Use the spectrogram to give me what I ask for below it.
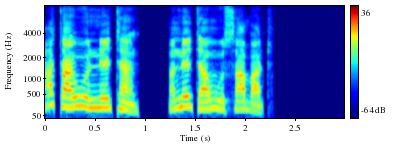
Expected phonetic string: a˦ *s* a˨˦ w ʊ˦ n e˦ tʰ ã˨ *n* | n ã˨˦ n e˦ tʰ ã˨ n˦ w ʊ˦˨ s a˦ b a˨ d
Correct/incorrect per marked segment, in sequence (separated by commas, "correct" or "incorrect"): incorrect, correct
